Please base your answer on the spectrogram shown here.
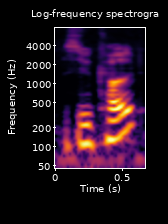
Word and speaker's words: Sukkot: And I had the experience of Sukkot. Is that how you pronounce it? Yes. And that's one with, I hate to say it, with the hut built outside. Do I have You that got it right.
